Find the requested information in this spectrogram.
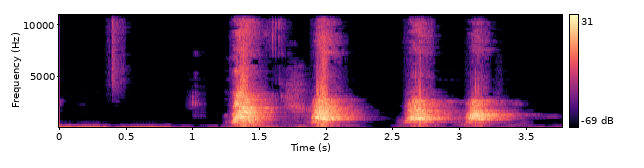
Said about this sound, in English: Y'all, would it be a sermon or something if we didn't have a dog barking in the background? That's my mighty Mo, my little five pound dog.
